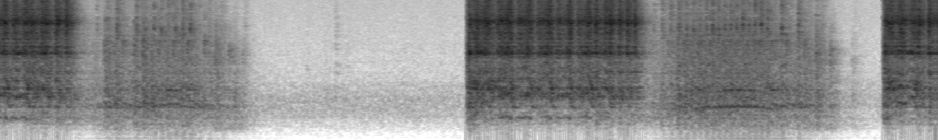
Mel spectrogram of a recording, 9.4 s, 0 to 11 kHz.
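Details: 1976 Gravely 816 tractor, after replacing a missing fuse in the fuse holder, carburetor possibly leaking: engine catches in loud bursts with a quiet pause between, firing readily on each try, no misses; normal start.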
